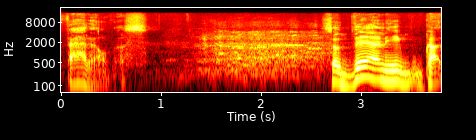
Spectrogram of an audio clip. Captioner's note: laughter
